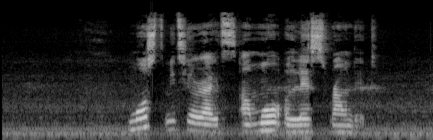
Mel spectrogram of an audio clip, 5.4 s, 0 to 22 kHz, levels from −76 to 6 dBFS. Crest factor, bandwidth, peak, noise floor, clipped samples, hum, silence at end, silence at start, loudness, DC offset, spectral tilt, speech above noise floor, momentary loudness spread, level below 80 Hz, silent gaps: 18 dB; 16 kHz; 0 dBFS; -38 dBFS; under 0.1%; 50 Hz at -45 dBFS; 0 s; 0.05 s; -14 LUFS; under 0.1%; -2 dB/octave; 22 dB; 17 LU; -50 dBFS; none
